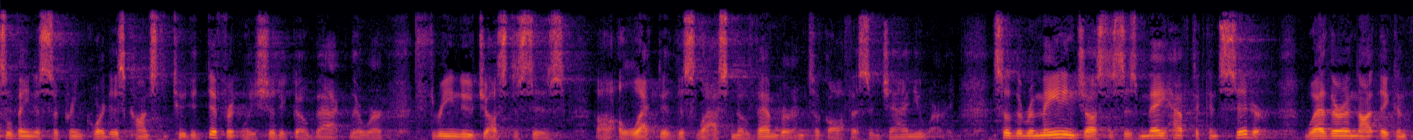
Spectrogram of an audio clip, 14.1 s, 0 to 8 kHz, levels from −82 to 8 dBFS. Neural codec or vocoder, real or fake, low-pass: none; real; 7.2 kHz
